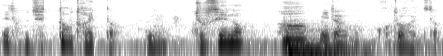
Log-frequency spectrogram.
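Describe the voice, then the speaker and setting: A man's voice: mid-range voice, very animated, a little fast, warm tone, slight background noise. A man co-hosting a ghost-spot exploration, talking casually and reacting to his partner. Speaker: co-host of a haunted-spot exploration channel.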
